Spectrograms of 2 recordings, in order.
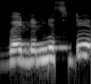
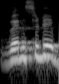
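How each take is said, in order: First: The middle d sound is pronounced. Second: The middle d sound is left out. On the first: The speaker calls it wrong. "वेडनेसडे नहीं, ड नहीं यहाँ बोलते हैं" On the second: The speaker calls it right. "ये डी missing रहता है"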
